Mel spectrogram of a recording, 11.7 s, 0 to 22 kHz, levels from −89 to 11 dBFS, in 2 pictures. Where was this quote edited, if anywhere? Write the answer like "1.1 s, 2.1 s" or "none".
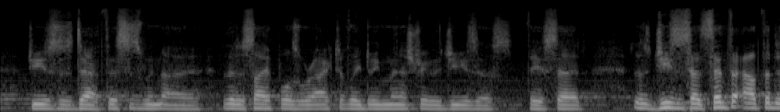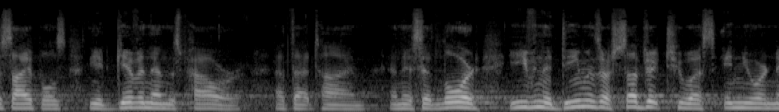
3.9 s, 8.7 s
